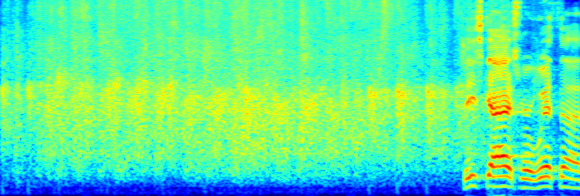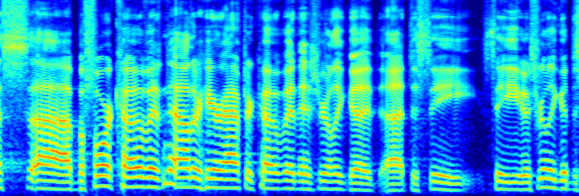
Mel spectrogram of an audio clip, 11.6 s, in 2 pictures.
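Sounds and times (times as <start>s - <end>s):
audience applause: 0.0s - 5.5s
speech: 4.6s - 11.5s.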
